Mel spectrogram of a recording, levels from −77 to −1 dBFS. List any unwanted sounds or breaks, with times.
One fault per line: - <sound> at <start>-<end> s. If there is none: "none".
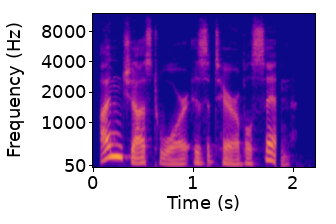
- dropout at 1.8-1.9 s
